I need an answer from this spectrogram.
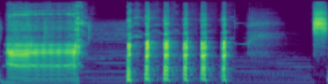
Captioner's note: laughs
